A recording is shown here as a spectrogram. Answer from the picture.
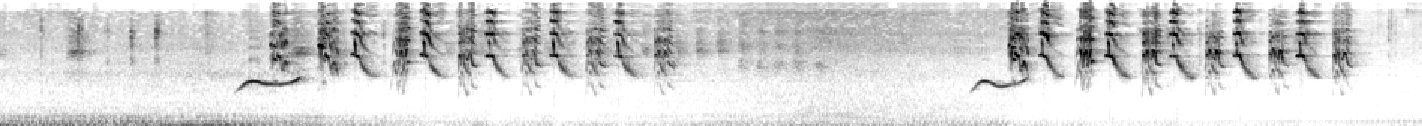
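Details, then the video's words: Nias hill myna recording played to set off sluggish mynas singing: a rising whistled opener followed by a rapid train of sharp downslurred notes, the pattern repeated twice, with low background rumble. "Tempel dan pancingJALAK NIAS ini agar jalak nias yang macet dan malas bunyi lngsung nyaut dan gacor!"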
